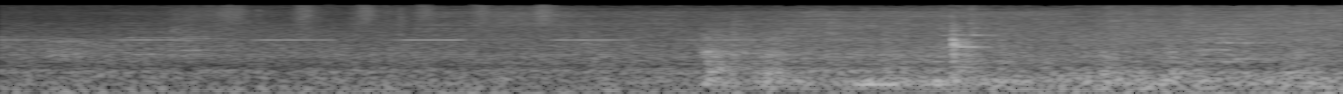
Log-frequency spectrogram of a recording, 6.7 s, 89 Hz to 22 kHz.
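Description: Steady low hum inside a standing JR Kyushu 305 series electric train, with a few faint high beeps. From about halfway through, a rising rail rumble and a sharp click as another train comes in alongside.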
